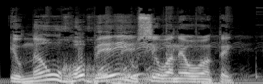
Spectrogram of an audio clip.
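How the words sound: The stress falls on the word roubei. "vou dar ênfase no verbo"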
